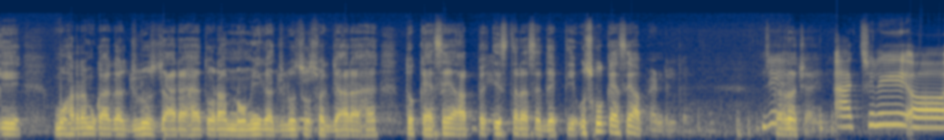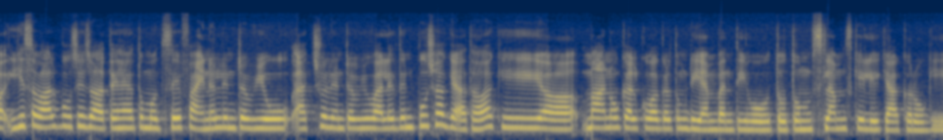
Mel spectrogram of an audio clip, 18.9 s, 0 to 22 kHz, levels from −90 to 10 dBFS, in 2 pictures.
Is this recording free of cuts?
yes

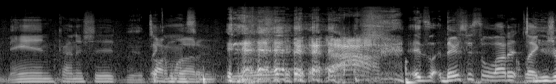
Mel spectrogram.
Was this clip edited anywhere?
no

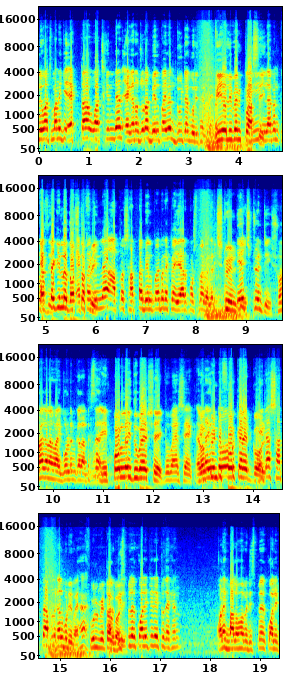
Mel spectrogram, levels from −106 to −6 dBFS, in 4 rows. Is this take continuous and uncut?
no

